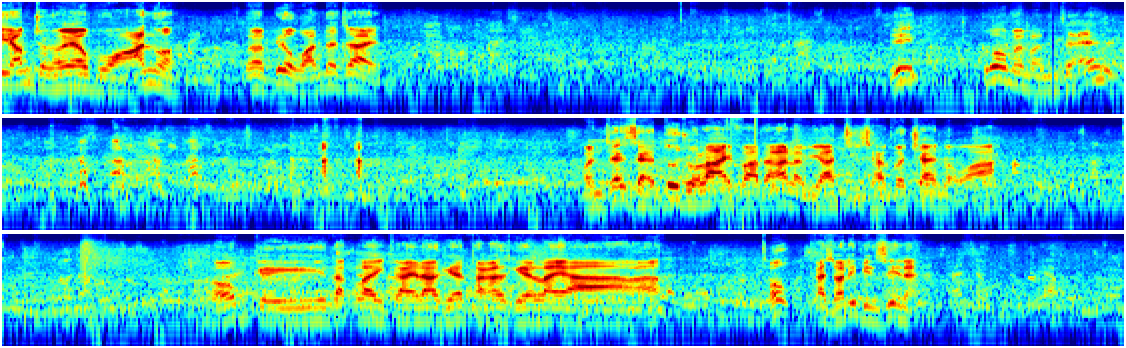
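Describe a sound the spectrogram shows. A middle-aged man talks close to the microphone with animation.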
